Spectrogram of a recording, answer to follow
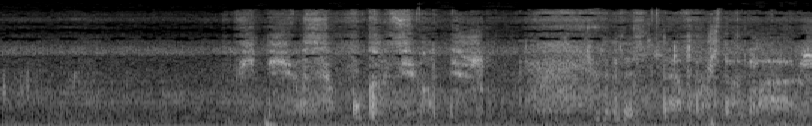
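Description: People whispering to each other in hushed, breathy voices, starting about a second in.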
